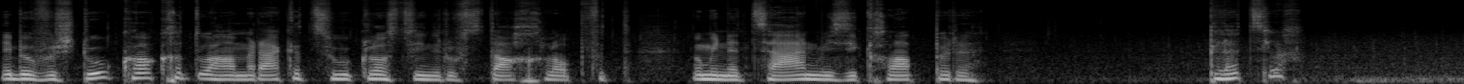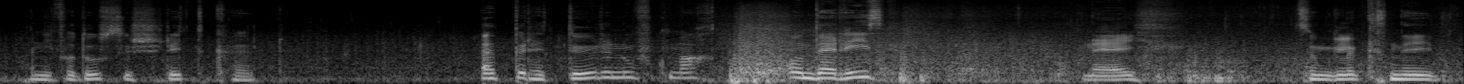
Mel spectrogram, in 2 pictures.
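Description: A man's voice: on the high side, normal speed, pauses often, a little hiss or hum, close to an everyday voice. A man with a Swiss German accent playing a young, curious boy who narrates and talks in a radio play. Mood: wondering, suspenseful. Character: young boy on holiday at his grandmother's, curious.

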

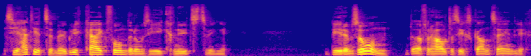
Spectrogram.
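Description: A man's voice: mid-range voice, fast, lightly acted. A man playing an earnest, worried country doctor in a radio drama, formal and serious, with a Swiss accent. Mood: explaining. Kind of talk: German-language radio drama acting. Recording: slightly veiled 1970s radio drama sound.

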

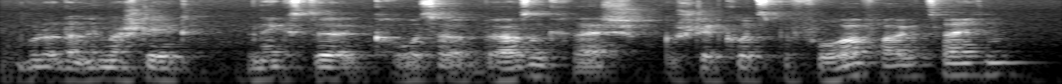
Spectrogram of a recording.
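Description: Gravelly, low-voiced man in echoey room. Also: a little slow. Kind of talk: casual chat. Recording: echoey room with faint background noise.

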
